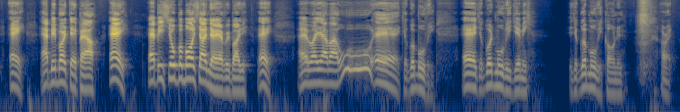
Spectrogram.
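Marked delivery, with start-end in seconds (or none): 0.2-12.5 chummy, pally put-on comedian patter. Doing a bit about Adam Sandler promoting his movies: Adam Sandler voice. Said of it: "that's Adam Sandler reviewing".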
